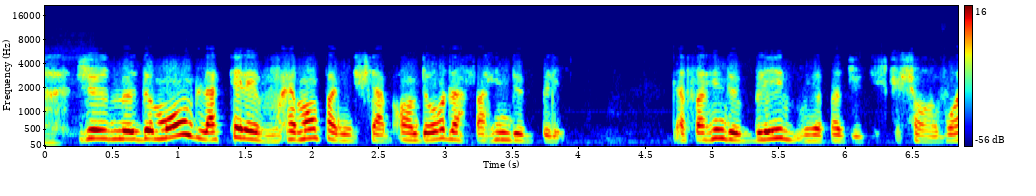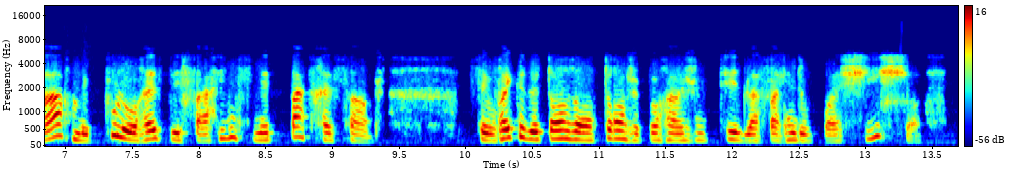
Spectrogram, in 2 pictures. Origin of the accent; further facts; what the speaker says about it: Douala, Littoral, Cameroon; une boulangerie chez nous à Bonaguerri au Cameroun, dans une banlieue de Douala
